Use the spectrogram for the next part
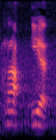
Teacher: Jadi ketika dituliskan kan rakyat ya, namun dibacanya secara benar itu rakyat. Jadi si k-nya ini tidak begitu jelas disebutkan. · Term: K Hamzah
